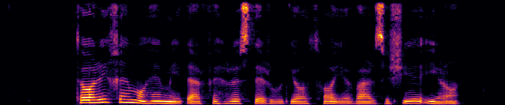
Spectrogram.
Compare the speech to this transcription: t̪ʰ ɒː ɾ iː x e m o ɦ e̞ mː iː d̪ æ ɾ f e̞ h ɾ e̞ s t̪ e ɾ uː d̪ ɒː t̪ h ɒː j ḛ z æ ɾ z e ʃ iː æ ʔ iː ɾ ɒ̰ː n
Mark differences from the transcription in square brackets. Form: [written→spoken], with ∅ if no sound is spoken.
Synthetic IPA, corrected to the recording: t̪ʰ ɒː ɾ iː x e m o ɦ e̞ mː iː d̪ æ ɾ f e̞ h ɾ e̞ s t̪ e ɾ uː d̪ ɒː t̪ h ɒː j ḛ [z→v] æ ɾ z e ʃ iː [æ→e] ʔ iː ɾ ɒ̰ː n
